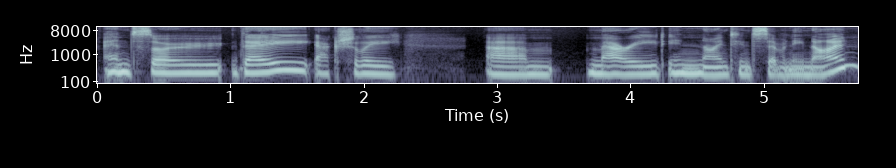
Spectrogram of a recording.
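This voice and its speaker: An Australian woman, an interview guest, speaking thoughtfully in a casual conversation with many pauses and restarts. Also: mid-range voice, steady tone, gravelly, clear, resonant tone, no room sound, clean studio sound.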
